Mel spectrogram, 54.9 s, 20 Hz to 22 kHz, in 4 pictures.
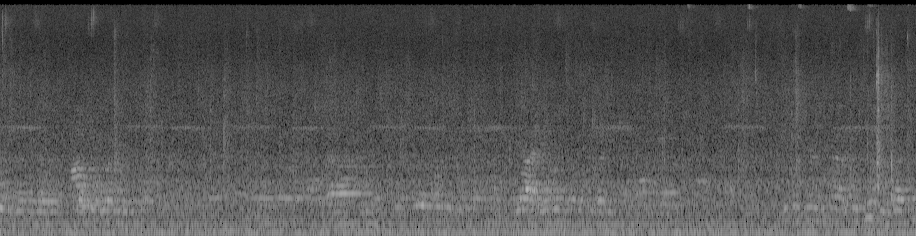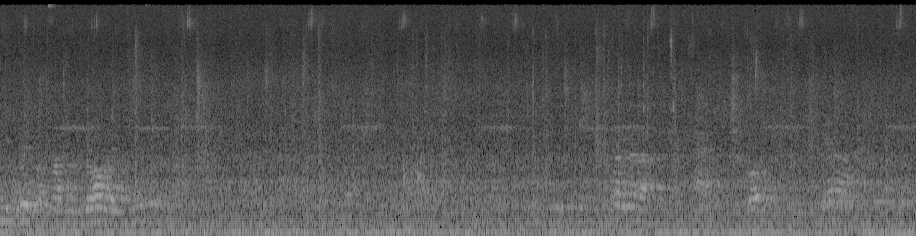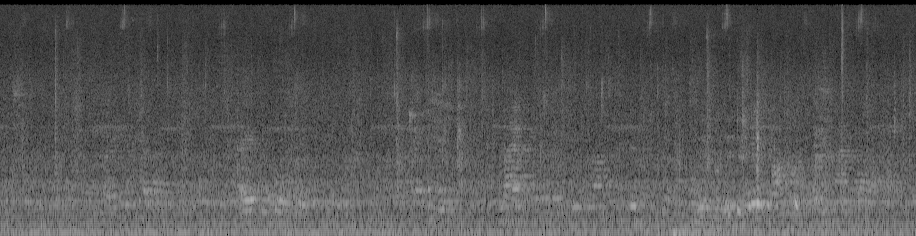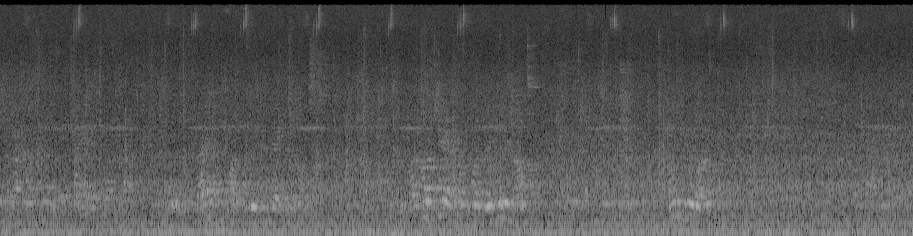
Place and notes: from/behind window, Mladinska, Maribor, Slovenia - night cricket, leftovers of rain, bats, distant voices
13 August 2014, ~23:00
